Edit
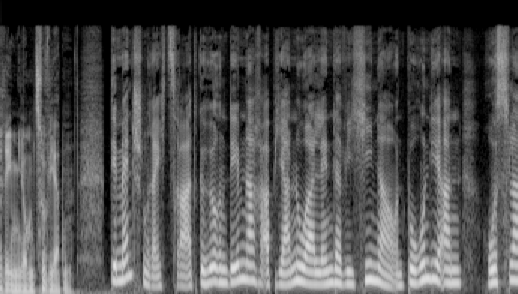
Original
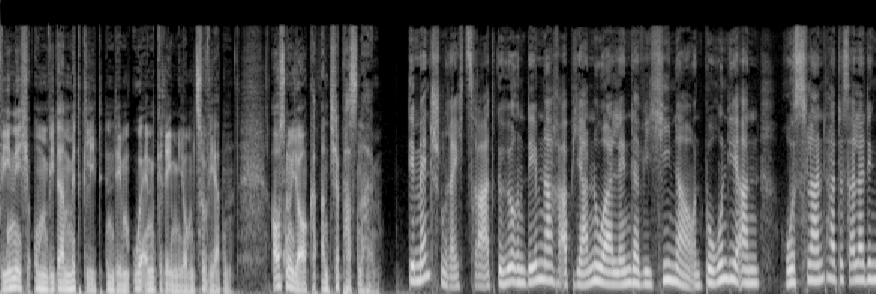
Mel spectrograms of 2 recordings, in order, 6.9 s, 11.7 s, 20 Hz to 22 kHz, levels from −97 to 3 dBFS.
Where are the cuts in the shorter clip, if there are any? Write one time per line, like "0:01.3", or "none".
0:01.4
